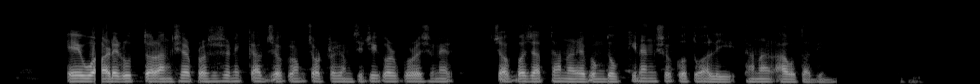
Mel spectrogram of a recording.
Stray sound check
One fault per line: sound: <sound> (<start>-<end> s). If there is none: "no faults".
no faults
